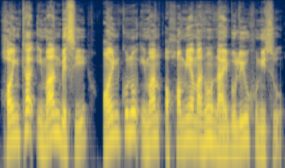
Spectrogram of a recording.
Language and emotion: Assamese, neutral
